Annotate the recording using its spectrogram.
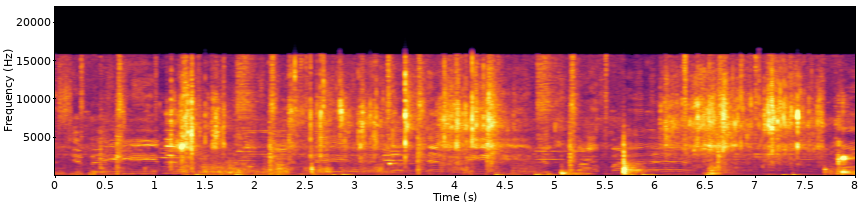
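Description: Clear plastic shrink-wrap on a smartphone box crinkling and tearing as it is cut and pulled off, with sharp snaps of the film, the loudest a little past halfway.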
